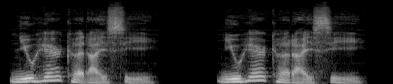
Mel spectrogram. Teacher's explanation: in these examples I see is pronounced in a low tone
